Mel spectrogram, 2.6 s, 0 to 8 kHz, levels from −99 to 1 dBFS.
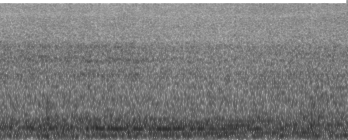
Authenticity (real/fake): real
